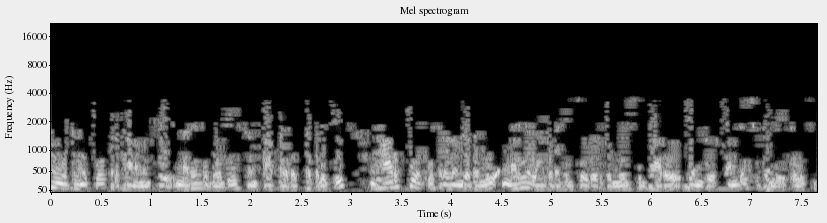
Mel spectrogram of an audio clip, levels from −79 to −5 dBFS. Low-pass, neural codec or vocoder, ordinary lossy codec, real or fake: 3.6 kHz; none; Opus, 64 kbps; real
